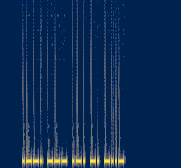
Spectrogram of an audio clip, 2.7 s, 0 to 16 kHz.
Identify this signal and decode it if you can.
Morse code, heard as a keyed tone, about 44 wpm, 690 Hz. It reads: PORNX
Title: Code Groups - 5 Letters - 45wpm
